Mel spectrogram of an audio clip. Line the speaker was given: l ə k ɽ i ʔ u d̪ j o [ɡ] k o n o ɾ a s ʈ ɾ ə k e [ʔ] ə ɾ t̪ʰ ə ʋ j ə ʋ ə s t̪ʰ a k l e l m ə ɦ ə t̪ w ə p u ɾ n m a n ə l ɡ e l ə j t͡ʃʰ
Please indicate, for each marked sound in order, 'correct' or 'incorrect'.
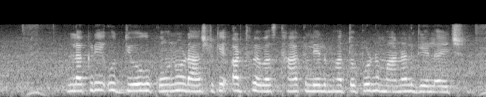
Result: correct, correct

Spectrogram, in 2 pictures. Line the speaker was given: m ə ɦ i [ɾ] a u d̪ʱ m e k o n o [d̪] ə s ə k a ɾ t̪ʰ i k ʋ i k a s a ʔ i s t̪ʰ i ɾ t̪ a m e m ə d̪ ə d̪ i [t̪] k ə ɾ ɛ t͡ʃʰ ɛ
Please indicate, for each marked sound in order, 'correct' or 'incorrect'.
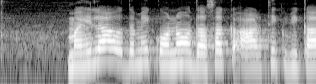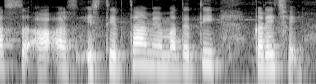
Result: incorrect: l, correct, incorrect: none

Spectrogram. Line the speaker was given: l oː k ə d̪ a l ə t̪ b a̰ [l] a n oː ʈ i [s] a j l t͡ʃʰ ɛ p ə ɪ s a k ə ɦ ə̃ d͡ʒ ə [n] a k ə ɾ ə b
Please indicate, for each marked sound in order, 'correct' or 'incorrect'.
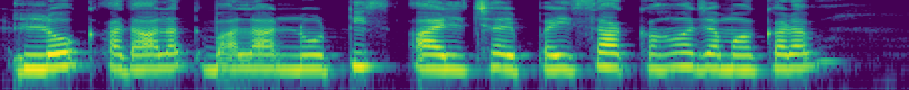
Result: correct, correct, incorrect: m

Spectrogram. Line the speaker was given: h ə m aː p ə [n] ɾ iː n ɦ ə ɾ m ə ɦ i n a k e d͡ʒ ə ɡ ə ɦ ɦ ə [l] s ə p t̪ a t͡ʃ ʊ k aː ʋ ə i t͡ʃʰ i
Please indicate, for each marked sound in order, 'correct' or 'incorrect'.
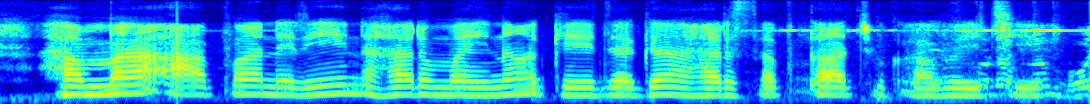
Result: correct, incorrect: ɾ

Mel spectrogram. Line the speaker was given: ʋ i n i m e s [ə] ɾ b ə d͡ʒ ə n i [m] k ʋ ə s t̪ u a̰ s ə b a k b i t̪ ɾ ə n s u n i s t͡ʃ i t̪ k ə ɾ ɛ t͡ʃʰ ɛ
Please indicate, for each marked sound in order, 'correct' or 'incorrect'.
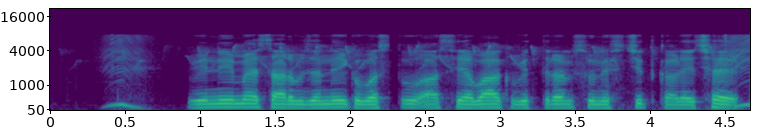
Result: incorrect: a, incorrect: none

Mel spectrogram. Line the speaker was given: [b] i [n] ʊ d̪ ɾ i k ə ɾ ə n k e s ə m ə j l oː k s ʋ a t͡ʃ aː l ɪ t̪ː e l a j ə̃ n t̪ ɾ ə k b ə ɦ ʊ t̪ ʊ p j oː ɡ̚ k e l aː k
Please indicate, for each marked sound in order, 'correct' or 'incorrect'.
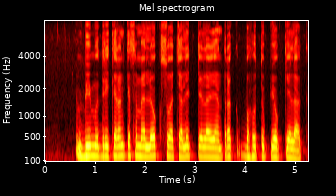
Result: correct, incorrect: m

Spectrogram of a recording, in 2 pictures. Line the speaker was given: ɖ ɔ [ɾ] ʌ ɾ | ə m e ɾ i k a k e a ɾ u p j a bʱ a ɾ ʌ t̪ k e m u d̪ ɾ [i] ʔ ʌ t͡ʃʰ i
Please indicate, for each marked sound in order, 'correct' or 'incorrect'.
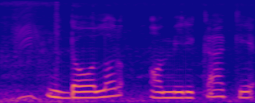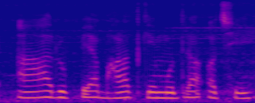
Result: incorrect: l, incorrect: a

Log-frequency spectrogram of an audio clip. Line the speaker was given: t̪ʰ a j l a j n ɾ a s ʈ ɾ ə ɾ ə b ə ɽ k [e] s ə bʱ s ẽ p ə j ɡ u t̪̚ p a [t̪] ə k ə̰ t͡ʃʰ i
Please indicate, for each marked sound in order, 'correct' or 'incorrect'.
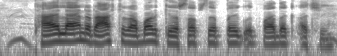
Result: correct, incorrect: d̪

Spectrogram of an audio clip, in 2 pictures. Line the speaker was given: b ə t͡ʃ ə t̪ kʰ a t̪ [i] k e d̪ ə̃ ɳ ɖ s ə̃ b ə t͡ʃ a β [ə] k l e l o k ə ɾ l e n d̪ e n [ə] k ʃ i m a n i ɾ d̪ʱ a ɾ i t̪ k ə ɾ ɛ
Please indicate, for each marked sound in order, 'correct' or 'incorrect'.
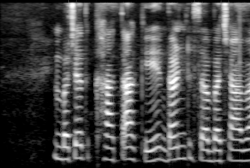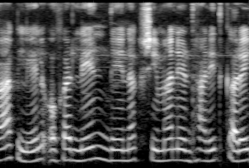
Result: incorrect: a, incorrect: a, correct

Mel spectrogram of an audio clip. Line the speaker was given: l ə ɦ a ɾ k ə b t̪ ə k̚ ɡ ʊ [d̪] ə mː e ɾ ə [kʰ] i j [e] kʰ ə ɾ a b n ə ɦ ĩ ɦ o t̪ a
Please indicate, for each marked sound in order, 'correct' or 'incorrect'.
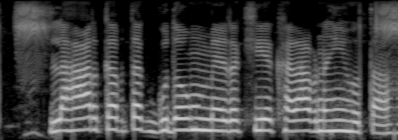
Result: correct, correct, correct

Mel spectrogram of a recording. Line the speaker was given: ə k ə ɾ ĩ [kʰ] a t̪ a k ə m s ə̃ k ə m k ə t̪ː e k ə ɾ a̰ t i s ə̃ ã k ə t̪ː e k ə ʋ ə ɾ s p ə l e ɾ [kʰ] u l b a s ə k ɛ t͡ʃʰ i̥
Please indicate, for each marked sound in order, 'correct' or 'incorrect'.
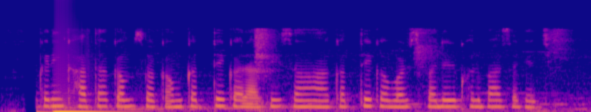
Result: correct, correct

